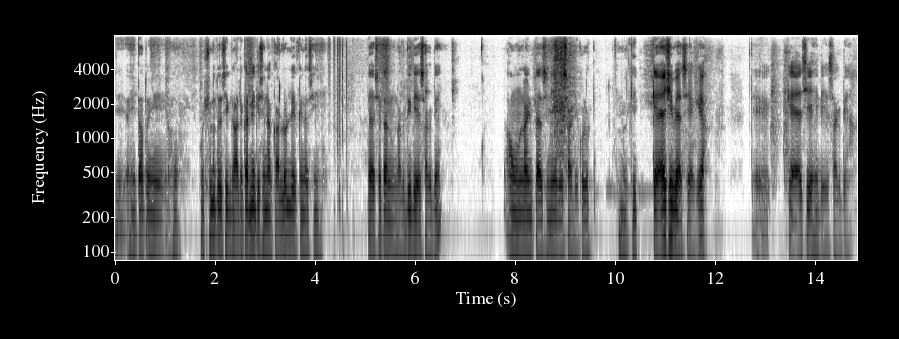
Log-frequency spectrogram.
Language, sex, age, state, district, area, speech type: Punjabi, male, 45-60, Punjab, Amritsar, urban, spontaneous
